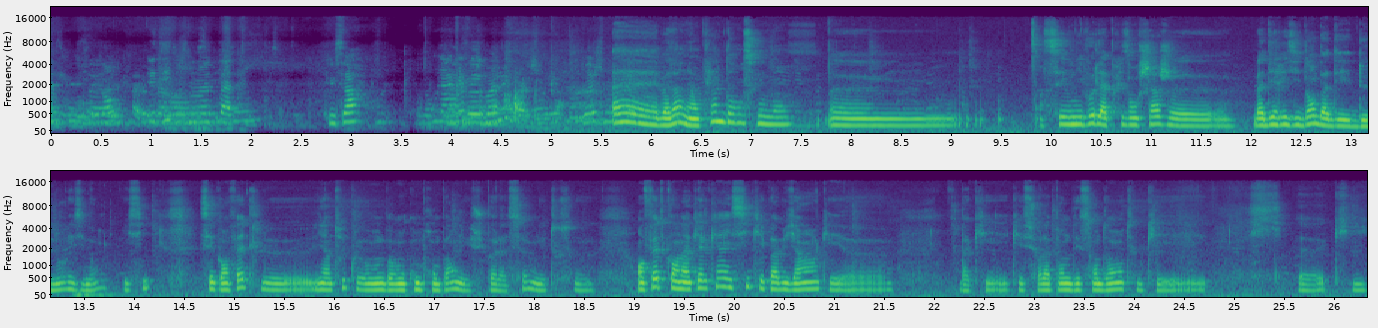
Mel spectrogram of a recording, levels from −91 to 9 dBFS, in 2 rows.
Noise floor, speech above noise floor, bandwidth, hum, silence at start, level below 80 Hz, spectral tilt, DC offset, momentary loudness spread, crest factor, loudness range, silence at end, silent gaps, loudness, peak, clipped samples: -50 dBFS; 32 dB; 16.5 kHz; none; 0 s; -44 dBFS; -6.5 dB/octave; under 0.1%; 17 LU; 18 dB; 10 LU; 0 s; none; -18 LUFS; 0 dBFS; under 0.1%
